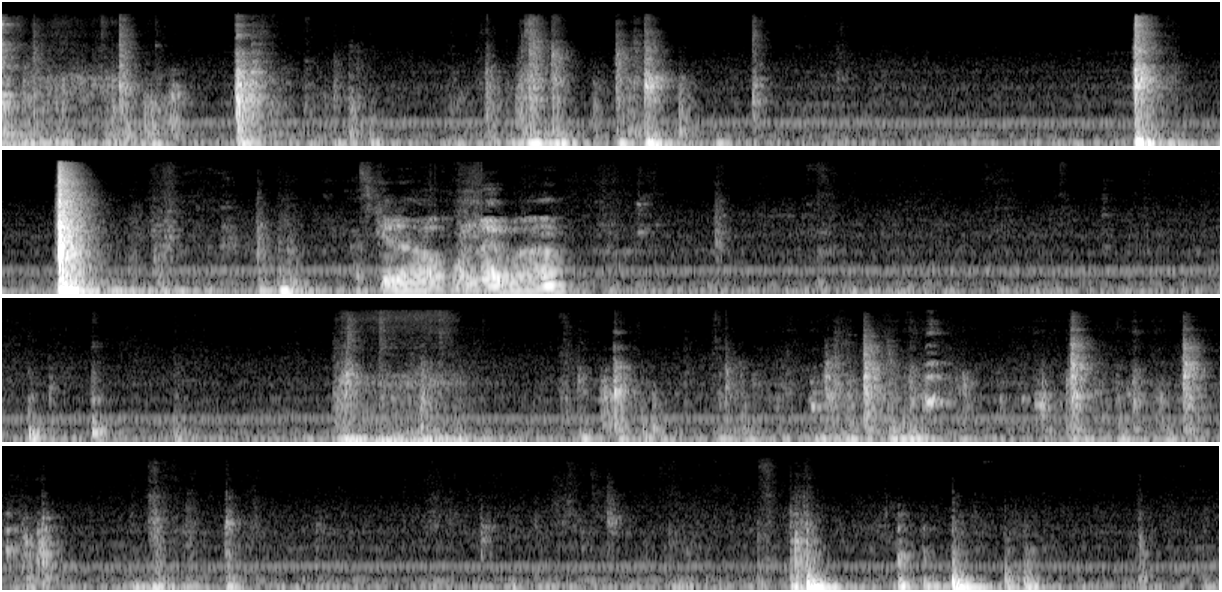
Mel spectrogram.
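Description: A wooden board knocks and clatters against a workbench.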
